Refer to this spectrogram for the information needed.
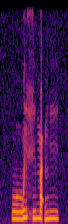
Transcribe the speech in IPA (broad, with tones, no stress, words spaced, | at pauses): wu˨wĩ˦˨ hi˦mä˦ʔ ŋi˦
